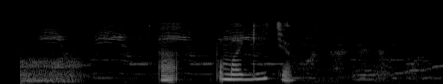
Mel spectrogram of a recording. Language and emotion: Russian, sad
